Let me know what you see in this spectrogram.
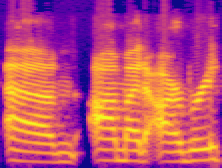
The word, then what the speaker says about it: Ahmaud Arbery: I want to name that in the Aubrey Armory case. I'm sorry, I said that wrong. In Ahmaud Arbery case,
